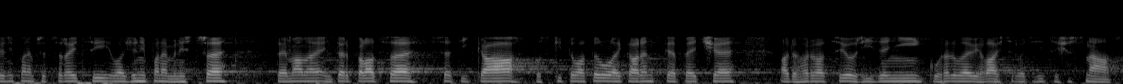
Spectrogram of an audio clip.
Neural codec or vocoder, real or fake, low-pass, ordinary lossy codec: none; real; 3.6 kHz; AAC, 32 kbps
